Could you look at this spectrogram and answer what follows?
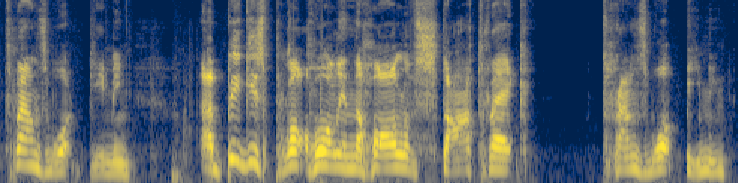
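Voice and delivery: slow, loud, high mock Scottish; outraged Scottish engineer, badly faked; bad Scotty impression. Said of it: "that was a really bad Scotty impression".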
